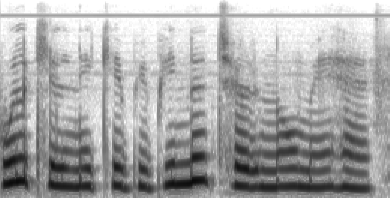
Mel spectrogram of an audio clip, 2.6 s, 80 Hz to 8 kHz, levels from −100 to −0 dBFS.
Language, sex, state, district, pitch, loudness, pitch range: Hindi, female, Assam, Kamrup Metropolitan, 260 Hz, -15 LUFS, 250-295 Hz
